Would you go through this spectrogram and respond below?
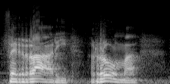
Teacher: we pronounce the r with a rolling okay so we pronounce it with this very strong sound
